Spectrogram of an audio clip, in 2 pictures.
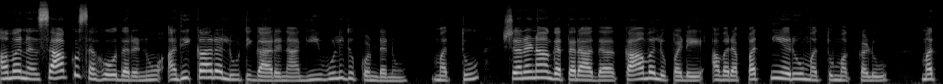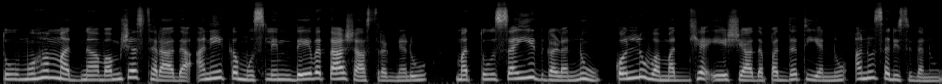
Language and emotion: Kannada, neutral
